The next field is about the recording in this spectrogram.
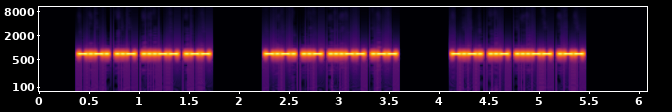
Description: Morse code, heard as a keyed tone, about 41 wpm, 700 Hz. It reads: CU3W CU3W CU3W
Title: DXCC-100 Call Signs - 4 Characters - Repeated 3x - 45wpm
